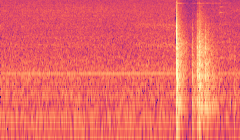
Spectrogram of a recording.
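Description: Glass measuring cup set down on a tiled countertop: a sharp glassy clink near the end, followed at once by a second, softer knock. Before it there is only quiet room tone with a faint steady hum.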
